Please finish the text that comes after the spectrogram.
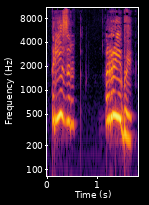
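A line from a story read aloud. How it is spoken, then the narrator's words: Squeaking cat. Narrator (Russian): пискнула кошка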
